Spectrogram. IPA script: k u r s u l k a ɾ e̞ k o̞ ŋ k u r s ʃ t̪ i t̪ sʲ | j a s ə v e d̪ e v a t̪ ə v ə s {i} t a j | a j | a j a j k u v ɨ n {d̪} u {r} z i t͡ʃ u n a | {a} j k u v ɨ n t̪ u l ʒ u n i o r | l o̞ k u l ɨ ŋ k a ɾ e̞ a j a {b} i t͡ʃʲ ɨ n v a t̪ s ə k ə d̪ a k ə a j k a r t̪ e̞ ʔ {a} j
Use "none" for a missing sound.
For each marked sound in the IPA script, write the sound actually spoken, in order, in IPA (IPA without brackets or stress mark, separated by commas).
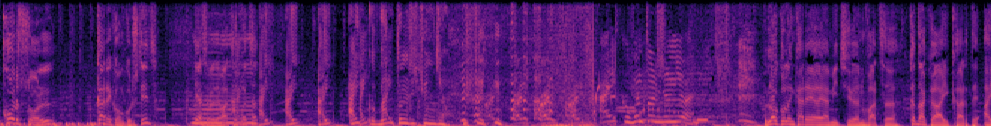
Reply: a, t̪, l, a, m, a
